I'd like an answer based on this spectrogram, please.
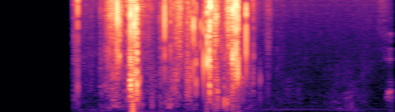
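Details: After a moment of silence, crackling, crumpling and tearing noises fill a small indoor room before fading to quiet, with no animal voice.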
